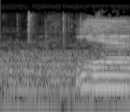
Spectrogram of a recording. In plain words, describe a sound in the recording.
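A video game's tones play from a television speaker.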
